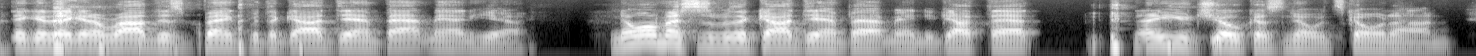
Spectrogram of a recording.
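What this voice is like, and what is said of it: Put-on Boston accent, tough-guy voice. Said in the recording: “having a Boston accent as Batman ... It's having a Boston Batman.”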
